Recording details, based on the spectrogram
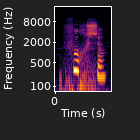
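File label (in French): "FOURCHE", French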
